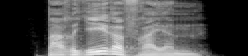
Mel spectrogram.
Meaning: strong dative masculine/neuter singular of barrierefrei
- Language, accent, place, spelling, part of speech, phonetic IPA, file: German, Germany, Berlin, barrierefreiem, adjective, [baˈʁi̯eːʁəˌfʁaɪ̯əm], De-barrierefreiem.ogg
